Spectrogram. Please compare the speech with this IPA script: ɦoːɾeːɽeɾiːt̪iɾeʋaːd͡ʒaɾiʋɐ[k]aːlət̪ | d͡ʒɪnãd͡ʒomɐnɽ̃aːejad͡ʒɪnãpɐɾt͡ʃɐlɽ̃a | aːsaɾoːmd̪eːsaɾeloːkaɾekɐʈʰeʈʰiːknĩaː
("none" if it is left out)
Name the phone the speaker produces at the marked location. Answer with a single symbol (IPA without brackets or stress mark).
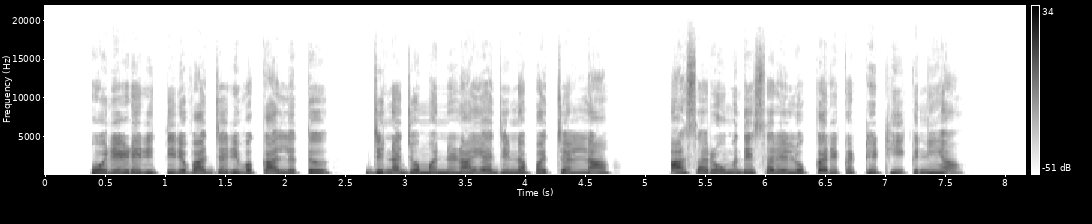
k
